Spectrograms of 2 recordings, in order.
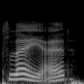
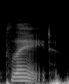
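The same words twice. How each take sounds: First: The ending is pronounced as an extra syllable. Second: The ending is pronounced as just a D sound. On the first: The speaker calls it wrong. "We don't pronounce it as an extra syllable. For instance, we do not say played" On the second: The speaker calls it right. "we say played"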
